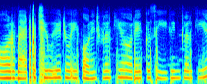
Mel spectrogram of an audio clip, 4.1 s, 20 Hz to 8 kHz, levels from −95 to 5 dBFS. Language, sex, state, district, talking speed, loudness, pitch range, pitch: Hindi, female, Chhattisgarh, Raipur, 230 wpm, -22 LUFS, 235-250 Hz, 245 Hz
